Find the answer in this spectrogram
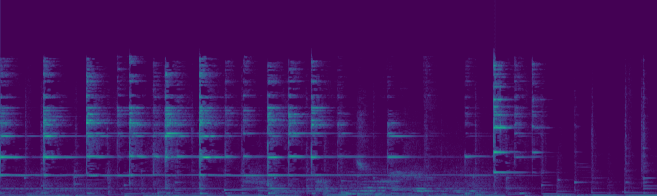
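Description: Metal bells hung in a wooden stand ringing as a toddler strikes them, their clear tones sounding until about five seconds in, over background music with a steady beat.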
